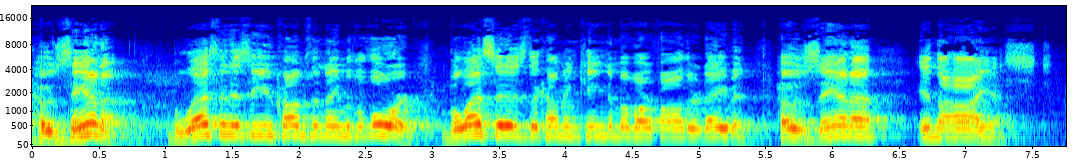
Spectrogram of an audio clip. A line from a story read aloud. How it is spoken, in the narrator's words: Those who went before, those who followed, shouted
